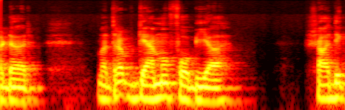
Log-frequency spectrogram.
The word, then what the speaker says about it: gamophobia: शादी का डर मतलब गैमोफोबिया। शादी का, fear of marriage. गैमोफोबिया, गैमोफोबिया, गैमोफोबिया, गैमोफोबिया, गैमोफोबिया। इसकी जो स्पेलिंग है वो है GAMOPHOBIA।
